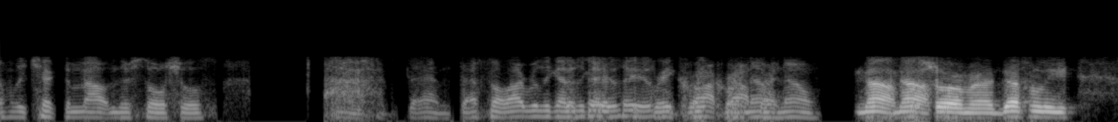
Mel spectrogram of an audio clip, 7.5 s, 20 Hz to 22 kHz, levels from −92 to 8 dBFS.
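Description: From the first moment, the speech carries the sound of the RealAudio 14.4 codec. The band runs only from about 150 Hz to 3.6 kHz, and nothing above 3.8 kHz survives. The damage is heavy. Consonants blur, and vowels turn muffled and gargly. This is what happens when a coder squeezes speech into a tiny data rate, and it fits a stream of about 8 kbit/s.

At 3.77 s, just after "all I really got", a doubled audio track begins. A second, full-band copy of the speech trails the first by roughly a fifth of a second, at about the same level. It has no decay and no room colour. It simply repeats, giving a flat stutter. The copy cuts in and out abruptly and stops at 6.33 s. The likely cause is the same audio being captured again through a slower path.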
